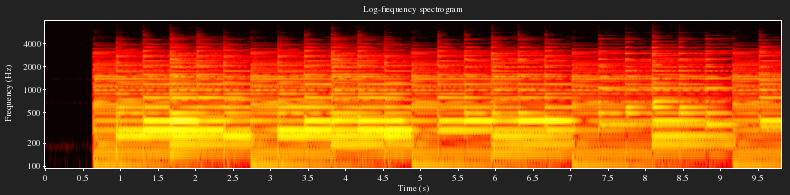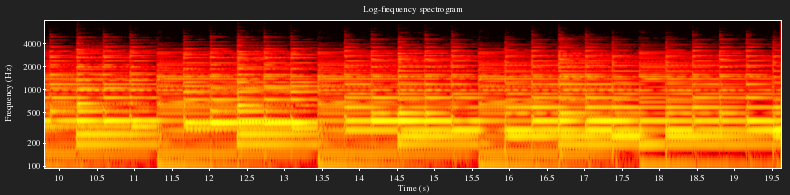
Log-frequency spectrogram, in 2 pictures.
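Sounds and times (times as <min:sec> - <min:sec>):
piano piece: 0:00.6 - 0:19.6.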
